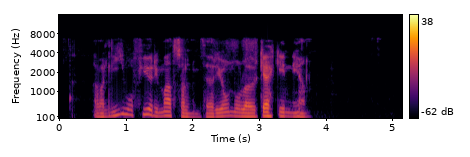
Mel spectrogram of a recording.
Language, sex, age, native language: Icelandic, male, 30-39, Icelandic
